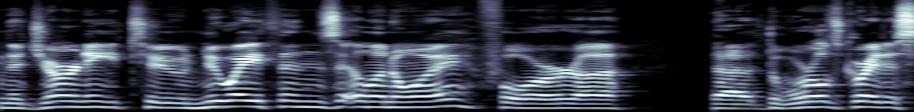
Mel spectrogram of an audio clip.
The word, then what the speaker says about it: Illinois: New Athens Illinois we we have agreed that Illinois probably should have the S pronounced again so we do call it Illinois um uh really tiny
